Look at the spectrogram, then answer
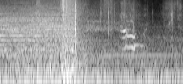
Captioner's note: tense music; dramatic bang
